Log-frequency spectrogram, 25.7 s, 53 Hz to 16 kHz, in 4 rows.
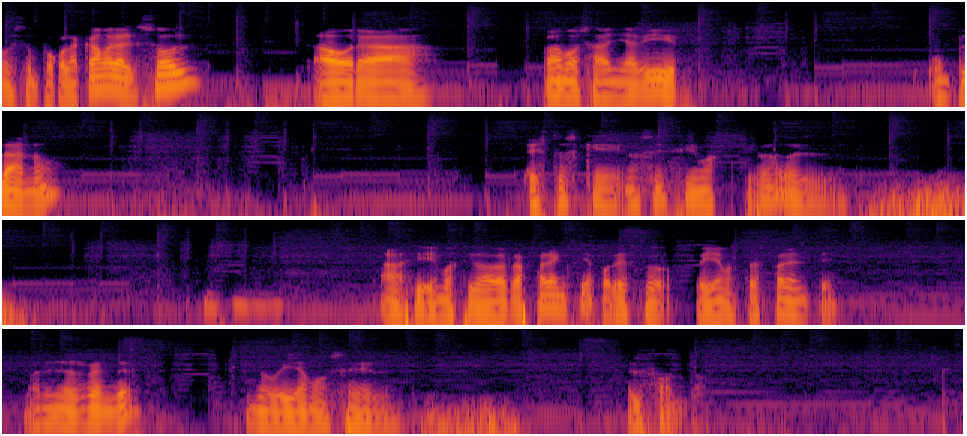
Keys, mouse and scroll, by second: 0.2 middle click, 0.7 middle click, 1.1-1.6 scroll up 3, 1.6 middle click, 2.2 shift+middle click, 2.5 shift+middle click, 2.7 middle click, 3.1 scroll up 2, 3.5 middle click, 4.2-4.6 scroll down 3, 6.5 click, 7.4-9.3 scroll down 10, 10.8 click, 12.4 click, 12.9-13.2 scroll down 4, 16.6 click, 17.2 click, 17.5 click, 18.0-18.6 scroll up 3, 19.2 scroll down 1, 20.1 KP_0, 20.8-21.6 scroll up 8, 23.5 middle click, 23.8 scroll down 4, 24.2 middle click, 25.1 middle click.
